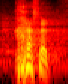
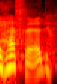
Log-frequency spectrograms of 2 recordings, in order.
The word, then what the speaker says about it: Chesed: Chesed, you don't actually have to put guttural in there. I know last week Pastor Chris said you have to actually cop up some stuff to actually say this word. Chesed. Even though that's a proper way to say it, you can say chesed, like without guttural, and you know, if you talk to Israelis or Jewish people today, they'll say, I understand what you're saying.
